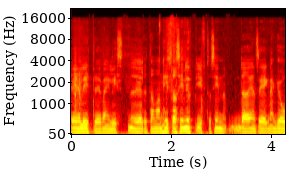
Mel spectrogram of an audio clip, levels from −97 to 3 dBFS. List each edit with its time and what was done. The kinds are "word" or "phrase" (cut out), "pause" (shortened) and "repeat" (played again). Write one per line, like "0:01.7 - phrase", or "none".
0:01.4 - word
